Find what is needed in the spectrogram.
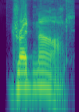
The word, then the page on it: Dreadnought: American English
